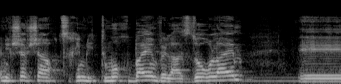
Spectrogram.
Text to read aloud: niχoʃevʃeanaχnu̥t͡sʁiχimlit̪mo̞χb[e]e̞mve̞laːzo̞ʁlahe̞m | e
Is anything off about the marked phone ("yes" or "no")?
yes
